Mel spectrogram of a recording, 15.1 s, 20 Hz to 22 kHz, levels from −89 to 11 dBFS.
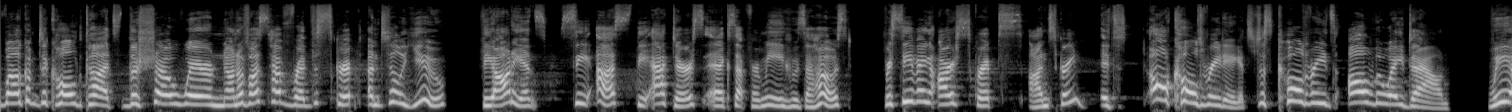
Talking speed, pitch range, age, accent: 185 wpm, 245-330 Hz, 30-49, American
